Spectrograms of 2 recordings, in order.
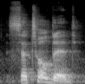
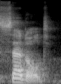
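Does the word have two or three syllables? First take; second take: three; two. First: The ending is said as an extra syllable. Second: The ending is said as a plain D sound. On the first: The speaker calls it wrong. "It doesn't have an ed. It's not settled" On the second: The speaker calls it right. "that ed sound is actually just a D sound"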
